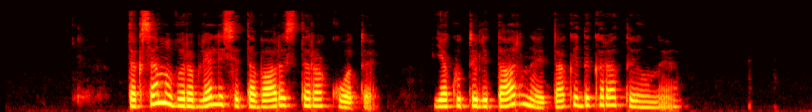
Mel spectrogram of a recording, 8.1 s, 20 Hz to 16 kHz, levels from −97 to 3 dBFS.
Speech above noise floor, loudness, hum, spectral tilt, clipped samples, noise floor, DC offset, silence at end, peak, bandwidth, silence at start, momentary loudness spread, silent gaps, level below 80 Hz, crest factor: 59 dB; -21 LUFS; none; -7.5 dB/octave; under 0.1%; -79 dBFS; under 0.1%; 1.35 s; -4 dBFS; 11.5 kHz; 1.3 s; 12 LU; none; -62 dBFS; 18 dB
